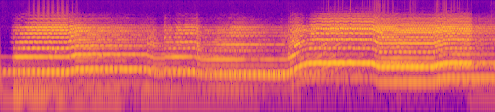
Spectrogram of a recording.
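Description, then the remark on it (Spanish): Sustained electric guitar notes with a shimmering chorus effect, held chords and gliding pitch bends ringing out loudly and continuously, with no voices. “Le ponemos un poquito de chorus y tal, y es que los sonidos que te sacas son.”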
